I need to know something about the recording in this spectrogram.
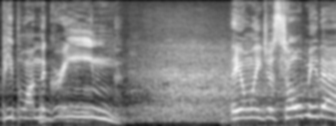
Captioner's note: laughter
